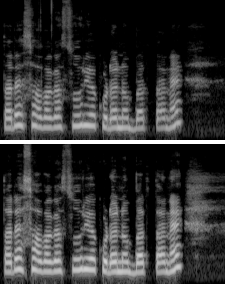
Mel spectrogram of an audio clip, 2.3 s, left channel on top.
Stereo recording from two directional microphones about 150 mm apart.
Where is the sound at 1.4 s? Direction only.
60° right (ahead or behind).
